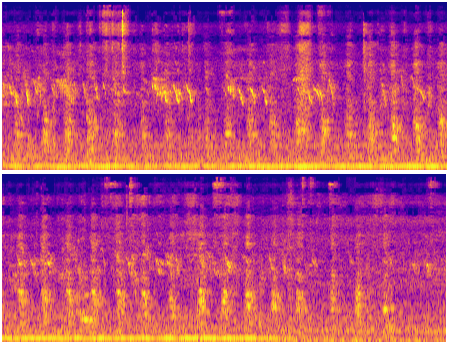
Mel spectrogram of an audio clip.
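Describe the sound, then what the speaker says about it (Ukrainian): Broiler chickens clucking steadily inside a warm farm shed, a dense flock chorus with overlapping near and distant clucks and a constant low hum running underneath. "Це наші бройлери, але все добре. Їдять, п'ють."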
